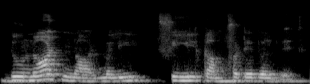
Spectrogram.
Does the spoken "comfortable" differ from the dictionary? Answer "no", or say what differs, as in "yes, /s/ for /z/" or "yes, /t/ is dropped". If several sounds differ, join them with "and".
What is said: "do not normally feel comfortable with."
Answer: no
